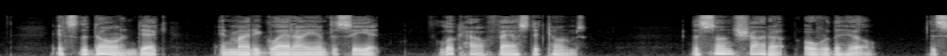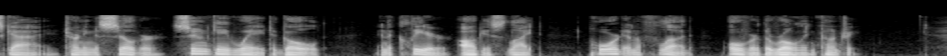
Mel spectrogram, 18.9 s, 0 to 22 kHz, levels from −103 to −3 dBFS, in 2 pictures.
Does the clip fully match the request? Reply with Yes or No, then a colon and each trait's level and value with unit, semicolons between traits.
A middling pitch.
No: very low, 95 Hz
